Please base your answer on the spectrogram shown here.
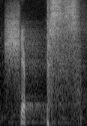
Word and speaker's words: SHiPS: module called ships ships it's important to pronounce the P ships ships is the simplified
